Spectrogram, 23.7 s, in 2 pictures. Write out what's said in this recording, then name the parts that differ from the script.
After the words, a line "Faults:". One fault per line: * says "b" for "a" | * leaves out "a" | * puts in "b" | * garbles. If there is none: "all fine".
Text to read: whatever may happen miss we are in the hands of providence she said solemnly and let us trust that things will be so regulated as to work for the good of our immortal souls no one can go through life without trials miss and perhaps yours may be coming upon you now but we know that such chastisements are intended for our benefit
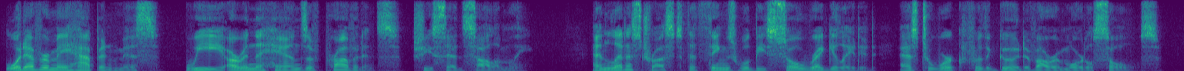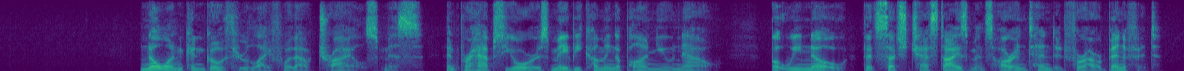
whatever may happen miss we are in the hands of providence she said solemnly and let us trust that things will be so regulated as to work for the good of our immortal souls no one can go through life without trials miss and perhaps yours may be coming upon you now but we know that such chastisements are intended for our benefit
Faults:
all fine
